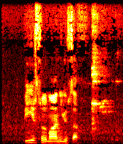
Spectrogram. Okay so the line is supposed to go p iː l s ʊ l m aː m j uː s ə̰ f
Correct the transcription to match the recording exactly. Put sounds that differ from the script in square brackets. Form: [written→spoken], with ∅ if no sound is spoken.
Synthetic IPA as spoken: p iː [l→ɾ] s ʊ l m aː [m→n] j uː s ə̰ f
